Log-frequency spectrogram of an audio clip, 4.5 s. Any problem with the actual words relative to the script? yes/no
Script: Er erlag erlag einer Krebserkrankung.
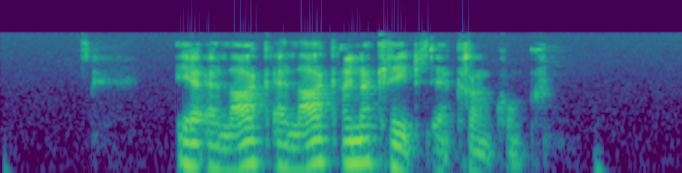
no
